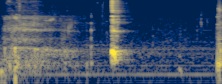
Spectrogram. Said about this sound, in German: schlürft er.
